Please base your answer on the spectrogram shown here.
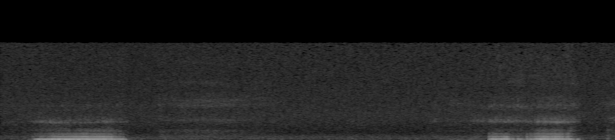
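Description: Two loud, rough, buzzing snores with a quiet pause between them, heard in a small quiet room. Ordinary snoring.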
